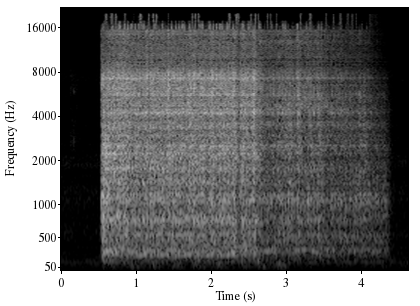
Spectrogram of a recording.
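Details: Predator 3500 W inverter generator, jumper pack as battery, on choke: harsh, steady starter whir about four seconds, never firing; no-start, carburetor suspected.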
